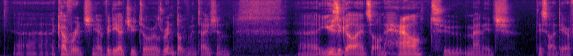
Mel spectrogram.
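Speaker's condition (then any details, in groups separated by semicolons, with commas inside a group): No condition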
